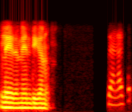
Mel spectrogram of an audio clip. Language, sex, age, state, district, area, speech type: Telugu, male, 18-30, Telangana, Mahbubnagar, rural, conversation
